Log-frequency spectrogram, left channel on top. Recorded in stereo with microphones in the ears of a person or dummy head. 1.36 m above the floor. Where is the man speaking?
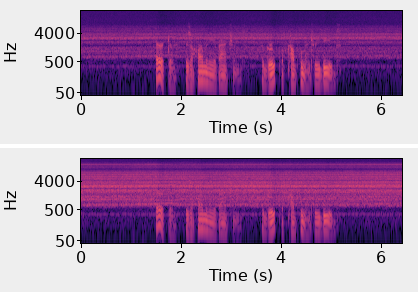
30° left (ahead or behind).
